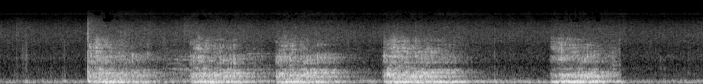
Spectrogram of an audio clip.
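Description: A caged big cat roaring, five loud roars in about five seconds, each lasting under a second.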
